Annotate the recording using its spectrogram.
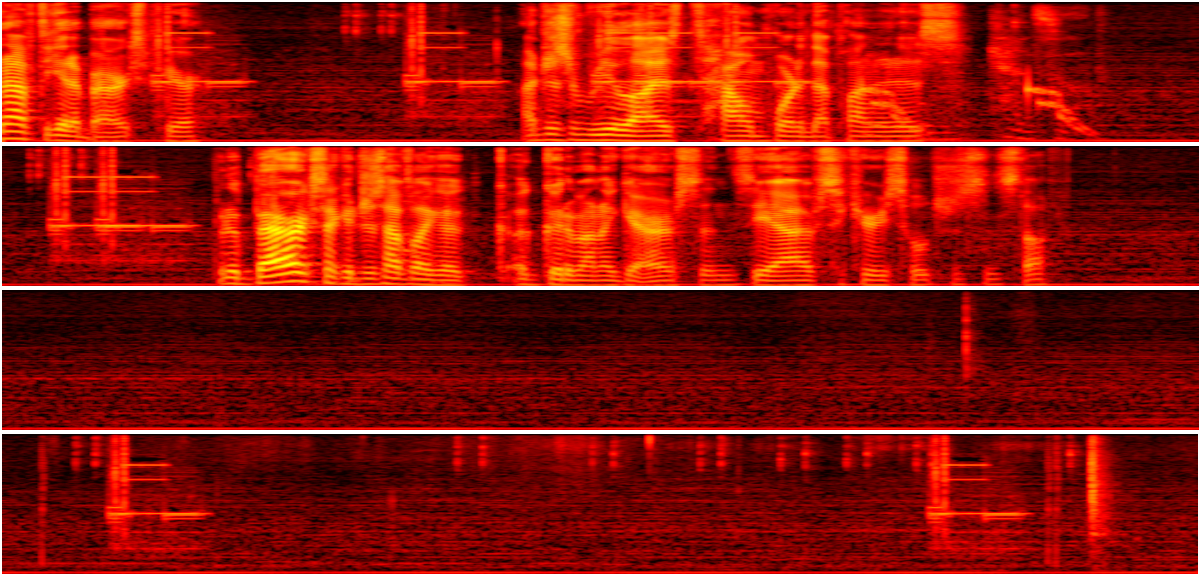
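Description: Short electronic beeps sound as game menus are clicked.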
